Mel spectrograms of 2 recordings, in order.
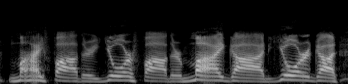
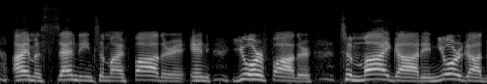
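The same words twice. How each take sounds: First: "my" and "your" each hit as a contrast, Father and God kept level; stress on my and your. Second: Said in the usual way. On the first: Shown as a demonstration. Preacher pointing out Jesus' wording to the congregation, stressing "my" and "your". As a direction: set "my" against "your" in every phrase. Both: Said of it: "The language is interesting here".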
